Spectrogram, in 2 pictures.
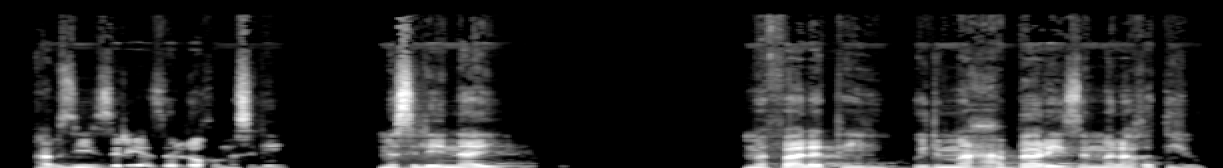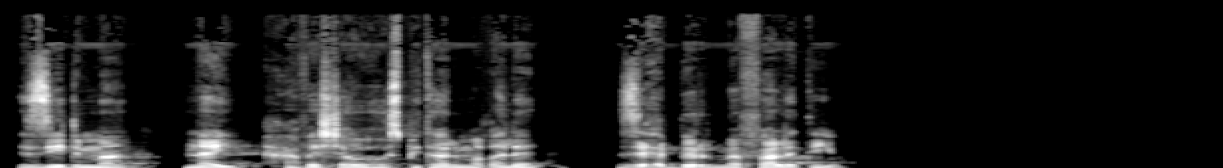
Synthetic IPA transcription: ʔaβzizɨɾiʔozɐlːɐxumɨsli | mɨslinaj | mɐfalɐt̪ʼiwɔjd̪ɨmːaħabaɾizɐmːɐlaxɨt̪ɨjːu | ʔɨzid̪ɨmːa | najħafɐʃawiɦo̞spʰit̪ʰalmɐkʼɐlɐ | zɨħɨbːɨɾmɐfalɐt̪ʼiɨjːu

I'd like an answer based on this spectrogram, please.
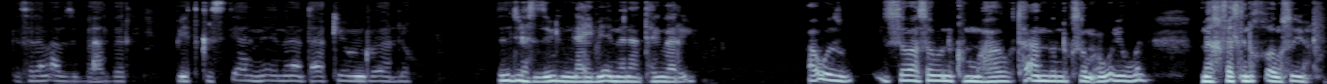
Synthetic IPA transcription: b̥ɐsɐlamaβzɨbːahalbɐɾi | b̥e̞t̪ʰkɾɨst̪ʰijanmɨʔmɐnant̪ʰɐʔakʰːiβomɾialːɐwu | ʔɨzɨd̪ɾɐs̬zɨβɨlnajmɐʔmɐnant̪ʰɐɡbaɾɨɨjːu | ʔaβuz | zɨsʰɐβasɐβunɨkʰɨmːuɦaβut̪ʰɐʔamːɨɾnɨkʰɨ̥sɐmʕuɨjwʊn | mɐxfɐlt̪ʰinɨkʼɐmsuɨjːu

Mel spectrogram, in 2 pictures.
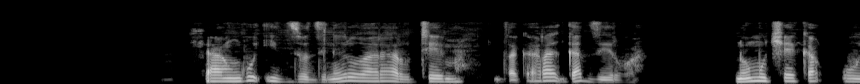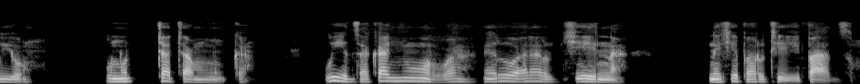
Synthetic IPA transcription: ʃaŋɡuʔid͡zo̞d͡zine̞ɾuʋaɾarutʰe̞ma | d͡zaka̰ɡʱad͡zirwa | no̞mut͡ʃe̞ka | ujo̞ | uno̞ | tatʰamuka | uje̞d͡zakaɲo̞rwane̞ɾuʋaɾarut͡ʃe̞na | ne̞t͡ʃe̞paɾutʰeʋipaːd͡zo̥

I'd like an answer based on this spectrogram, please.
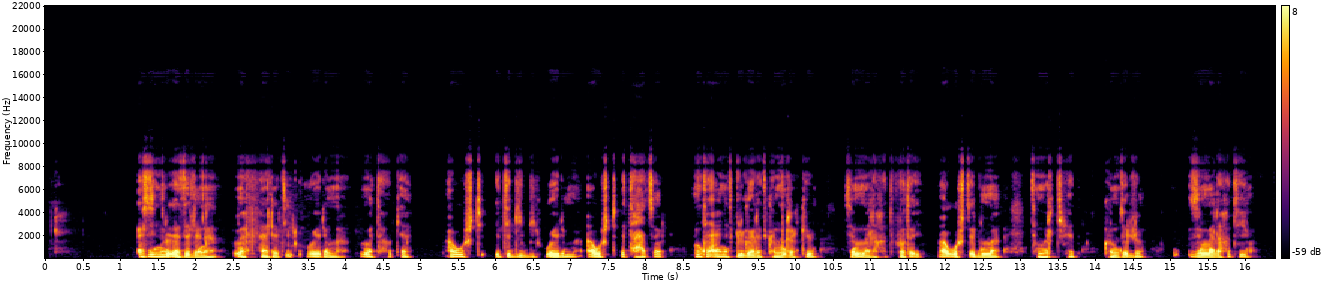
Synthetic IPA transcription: ʔɨzinɨɾiʔo̰zɐlːɐnamʔɐfalɐt̪ʼḭwɔ̰jd̪ɨmːamɐt̪ʰawkʼja | ʔaβwʊʃt̪ʼiɨt̪ʰiɡɨbiwɔ̰jd̪ɨmːaʔaβwʊʃt̪ʼɨt̪ʰːɨħat͡sʼɐɾ | ʔɨnt̪ʰa̰jʔa̰jnɐt̪ɡɨlɡɐlot̪kʰɐmnɨɾɐkʰːɨβ | z̥ɨmːɐlɐxɨt̪fot̪ʰo̰ɨ̰jːuʔa̰βwʊ̰ʃt̪ʼḭd̪ɨmːat̪ʰɨmhɨɾt̪ʰihet̪ | kʰɐmzɐlːo̞ | zɨmːɐlɐxɨt̪ʰʼɨ̰jːu

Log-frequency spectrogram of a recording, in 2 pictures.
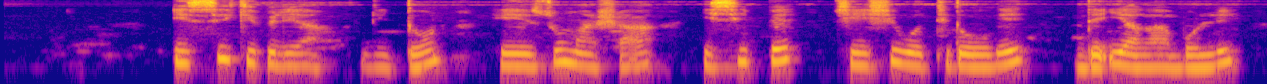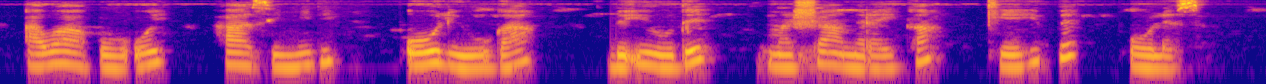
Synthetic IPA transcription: ʔɪsːɪkɪpɪlɪja | ɡɪd̪ːon | he̞ːzːʊmɐʃːaː | ʔɪsːɪpːɛ | t͡ʃiːʃːɪwɔt̪ʰːɪd̪o̞ːɡe̞ː | d̪ɛʔɪjaɡaːbɔlːɪ | ʔɐwaːpoːʔɔj | haːsɪmːɪd̪ɪ | o̞ːlɪjoːɡaː | bɛʔɪjo̞ːd̪ɛ | mɐʃːaːmɛɾʔɐjkʰːɐ | kʰe̞ːhɪpːɛ | o̞ːlɛs

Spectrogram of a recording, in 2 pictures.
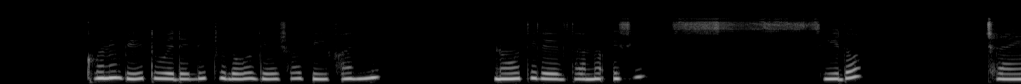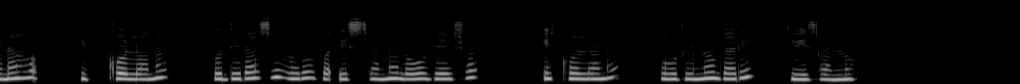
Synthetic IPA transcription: kʰʊnɪbiːt̪ʊwɛd̪ɛlːɪt͡ʃːʊlɔwɔɡe̞ːʃːɐbiːfɐnːɪ | noːt̪ɪleːlt̪ɐnːɔʔɪsɪ | siːd̪ɔ | t͡ʃɐjnɐhɔ | ɪkʰːɔlːɐnɐ | ʔʊd̪ɪɾɐsɪɦɔɾɔbɐtɪsːɐnːɔlɔwɔɡeːʃːɐ | ɪkːɔlːɐnɐ | urːɪnːɔɡɐɾɪ | kɪɪsɐnːɔ

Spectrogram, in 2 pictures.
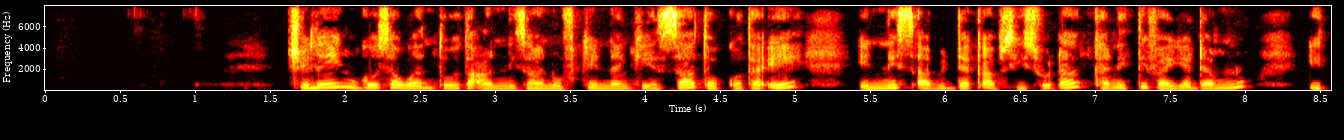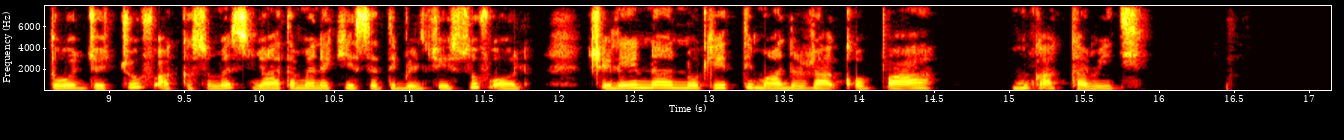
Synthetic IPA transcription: t͡ʃʼɪle̞ːŋɡɔsɐwɐnt̪o̞ːt̪ɐʔɐnːɪsaːnuːfkɛnːɐŋke̞ːsːaːt̪ɔkːɔt̪ɐ̰ʔe̞ːʔɪnːɪsɐbɪd̪ːɐkʼɐbsiːsuːᶑaːŋkɐnɪt̪ːɪfɐjːɐd̪ɐmnʊ | ʔɪt̪ːɪhɔd͡ʒːɛt͡ʃːuːfɐ̰kːɐsʊmɐsɲaːt̪ɐmɐnɐke̞ːsːɐt̪ːɪbɪlt͡ʃe̞ːsːuːfo̞ːlɐ̥t͡ʃʼɪle̞ːnːaːnːo̞ːkeːt̪ːɪmaːlɪrːaːkʼɔpʼːaːʔɐ | mʊkɐːkːɐmiːt̪ɪ̥

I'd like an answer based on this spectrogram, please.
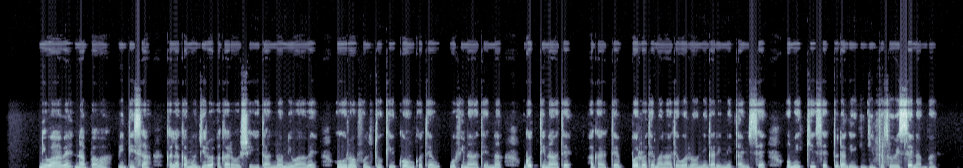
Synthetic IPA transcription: nɪwaːwɛnɐbːɐwɐb̥ɪd̪ːɪsakɐlɐkʼɐmʊd͡ʒɪɾɔʔɐɡɐɾo̞ːʃɛjɪt̪aːnːonɪwaːwɛhuːɾoːfʊlt̪ʊkːɪkʼoːŋkʼɔt̪ɛ | wɔfɪnaːt̪ɛnːɐɡɔt̪ːɪnaːt̪ɛ | ɐɡɐɾt̪ɛb̥ɔrːɔt̪ɛmɐlaːt̪ɛwɔrːo̞ːnːɪɡɐɾɪnːɪt̪ʼɐwɪsɛʊmikːɪsɛt̪ːʊd̪ɐɡʼiːɡʼɪɡɪd̪ːɔsʊwɪsːɛnɐbːɐmɛ̥

